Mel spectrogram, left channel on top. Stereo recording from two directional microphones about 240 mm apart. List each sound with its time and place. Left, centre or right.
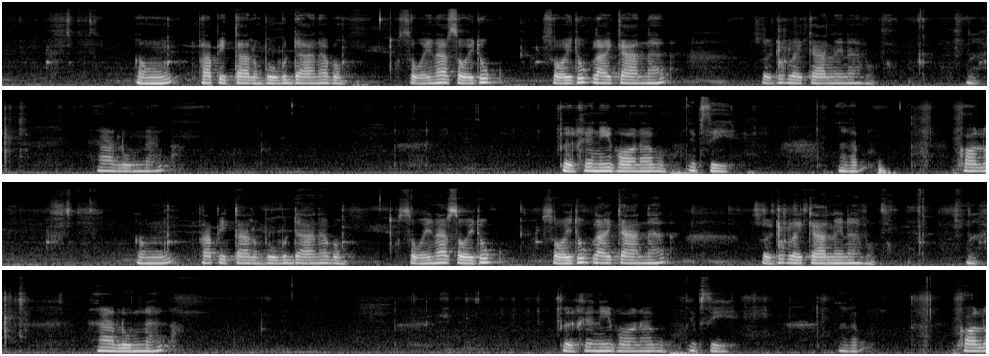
1.3 s speech: centre
9.6 s a sound: centre
10.8 s speech: centre
15.4 s speech: centre
17.9 s a sound: left
19.4 s speech: centre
